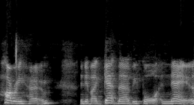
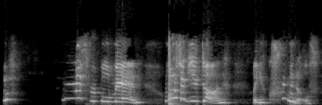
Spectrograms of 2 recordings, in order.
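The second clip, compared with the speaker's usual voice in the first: horrified scolding; 10 semitones higher than usual. Acted. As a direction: scold them in horror. Scolding in fright.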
